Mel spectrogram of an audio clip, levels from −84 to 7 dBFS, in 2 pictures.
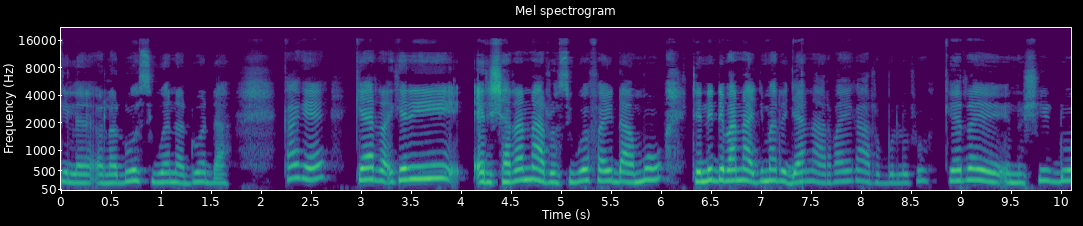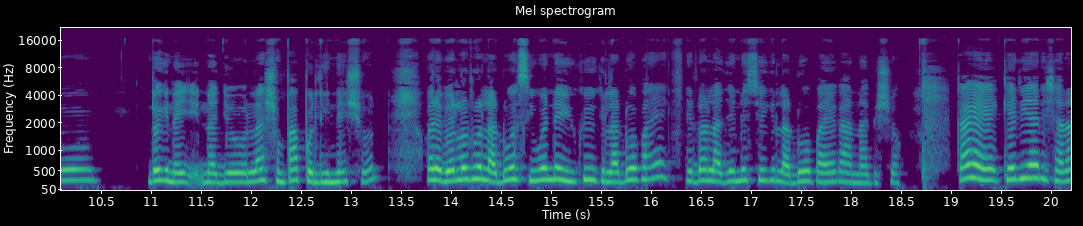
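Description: The speech level abruptly sinks about 6 dB at 1.66–2.84, 7.41–8.68, 12.89–13.49 (just before "ore pelotu") and 15.95–16.35 s, likely one channel dropping out before the mono sum.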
